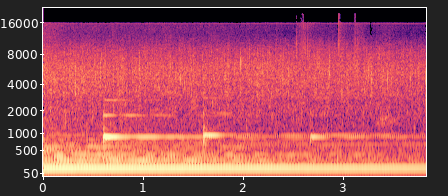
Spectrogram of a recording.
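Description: Rain in a Halo video game soundtrack: a steady, hissing downpour over a low sustained drone, with three soft bell-like tones sounding one after another.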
